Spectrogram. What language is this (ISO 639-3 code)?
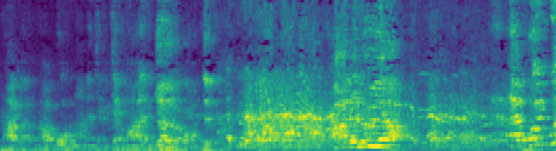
tha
